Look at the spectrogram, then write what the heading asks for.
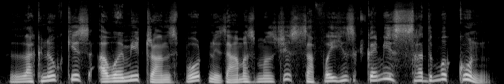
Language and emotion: Kashmiri, disgusted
